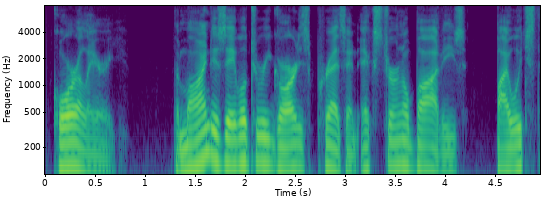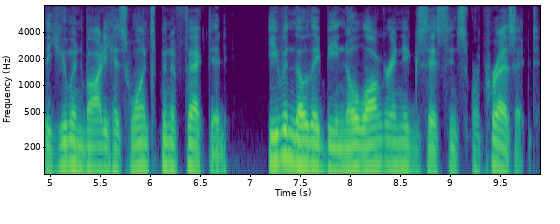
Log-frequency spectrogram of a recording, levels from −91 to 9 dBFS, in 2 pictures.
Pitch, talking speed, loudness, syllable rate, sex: 105 Hz, 175 wpm, -18 LUFS, 5.9 syllables/s, male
